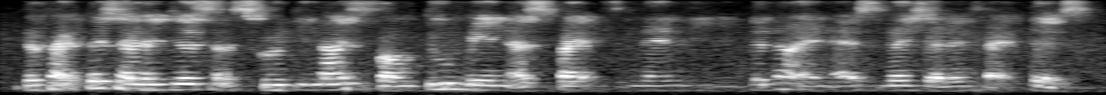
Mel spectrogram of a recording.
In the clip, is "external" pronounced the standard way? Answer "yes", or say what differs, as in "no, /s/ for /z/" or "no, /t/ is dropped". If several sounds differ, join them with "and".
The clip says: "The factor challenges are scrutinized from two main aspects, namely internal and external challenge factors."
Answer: no, /k/ is dropped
